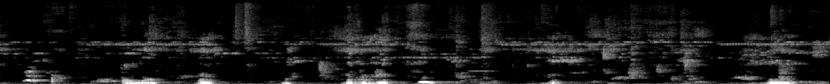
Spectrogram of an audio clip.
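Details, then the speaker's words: A sleeping pet snores like a sleeping person; other sleeping pets nearby seem to pant. "Ito naman nao humihilik siya. Parang taong natutulog hilit."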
